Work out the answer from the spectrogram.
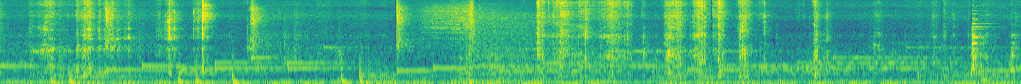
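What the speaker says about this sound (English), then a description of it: "Just cut a piece from each of the bell pepper." Repeated knife cuts through bell pepper on a board, sharp clicks and chops with scattered clinks, a steady working rhythm up close.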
